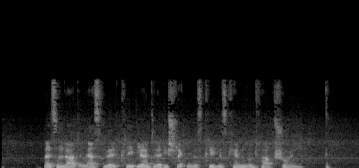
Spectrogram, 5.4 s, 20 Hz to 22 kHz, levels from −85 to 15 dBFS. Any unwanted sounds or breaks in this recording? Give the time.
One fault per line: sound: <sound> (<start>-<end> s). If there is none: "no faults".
no faults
